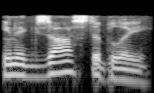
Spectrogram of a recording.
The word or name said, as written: inexhaustibly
